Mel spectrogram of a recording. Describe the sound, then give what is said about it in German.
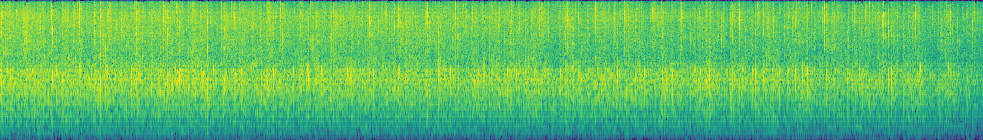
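A crowd in Bad Radkersburg, Austria, claps steadily and loudly to welcome the Pomurski Tamburica Orchestra from Slovenia, a dense, even wash of many hands with no pauses and no voices rising above it. “Das Pomurski Tamburica Orchester ist aus Slowenien angereist und ihr kriegt jetzt schon einen Applaus.”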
